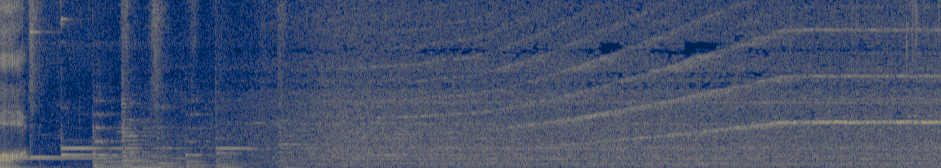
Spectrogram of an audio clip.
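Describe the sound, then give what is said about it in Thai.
A train pulls away from a station toward the next station, its steady rumble filling the space while an electric motor whine climbs in pitch as it picks up speed, following a short burst of clattering at the start. “ผมโบกมือลาไหวๆขณะที่รถไฟพาเธอไปสู่สถานีถัดไป”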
